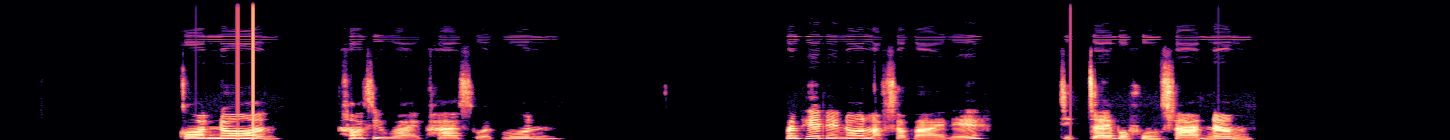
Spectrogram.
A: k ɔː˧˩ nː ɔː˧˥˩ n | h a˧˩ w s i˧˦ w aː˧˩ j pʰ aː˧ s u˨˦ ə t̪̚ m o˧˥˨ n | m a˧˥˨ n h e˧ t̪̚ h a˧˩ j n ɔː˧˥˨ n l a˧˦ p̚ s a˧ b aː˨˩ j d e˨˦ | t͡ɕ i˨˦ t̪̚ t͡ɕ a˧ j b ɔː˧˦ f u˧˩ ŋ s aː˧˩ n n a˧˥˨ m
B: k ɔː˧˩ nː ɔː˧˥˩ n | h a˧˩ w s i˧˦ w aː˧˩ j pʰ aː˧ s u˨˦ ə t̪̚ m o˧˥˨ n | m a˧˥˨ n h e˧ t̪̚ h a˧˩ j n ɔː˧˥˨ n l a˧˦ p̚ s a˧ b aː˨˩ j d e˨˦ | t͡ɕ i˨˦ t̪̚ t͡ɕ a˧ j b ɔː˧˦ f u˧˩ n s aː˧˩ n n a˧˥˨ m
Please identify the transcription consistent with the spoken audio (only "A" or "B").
A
